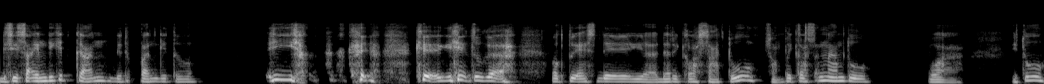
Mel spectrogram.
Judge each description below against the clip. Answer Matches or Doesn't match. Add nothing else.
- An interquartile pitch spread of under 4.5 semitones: Doesn't match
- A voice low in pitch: Doesn't match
